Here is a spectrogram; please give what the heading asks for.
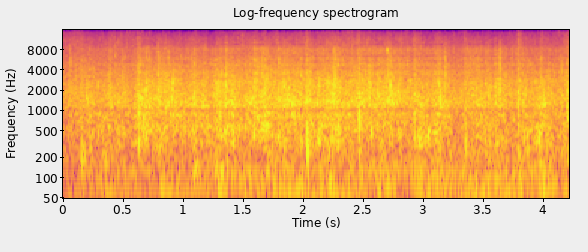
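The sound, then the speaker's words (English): A man swims through water: continuous sloshing and splashing with soft, irregular strokes, steady in loudness throughout. “He begins to swim toward her.”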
